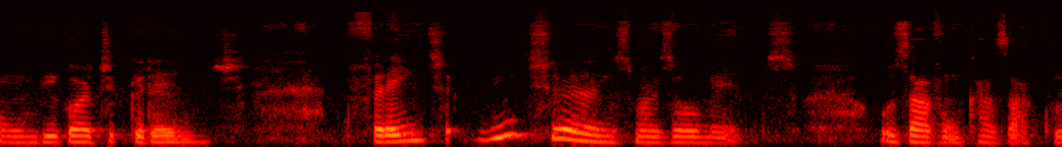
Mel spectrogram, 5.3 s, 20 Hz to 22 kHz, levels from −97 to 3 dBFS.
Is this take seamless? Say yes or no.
no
